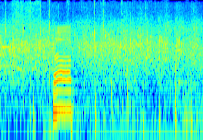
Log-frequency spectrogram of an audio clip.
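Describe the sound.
An audience applauding: a dense, steady patter of many hands clapping for the whole stretch, with a short voiced whoop or cheer rising above it about a second in.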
